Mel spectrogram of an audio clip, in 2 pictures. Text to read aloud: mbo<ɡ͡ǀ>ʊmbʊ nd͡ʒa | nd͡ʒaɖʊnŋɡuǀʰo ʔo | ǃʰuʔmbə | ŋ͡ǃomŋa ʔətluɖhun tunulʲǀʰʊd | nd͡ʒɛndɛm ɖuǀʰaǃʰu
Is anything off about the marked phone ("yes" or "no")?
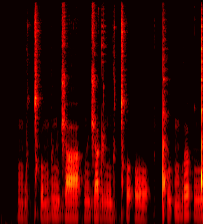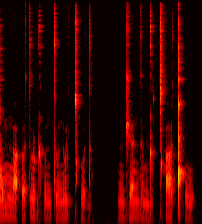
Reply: yes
